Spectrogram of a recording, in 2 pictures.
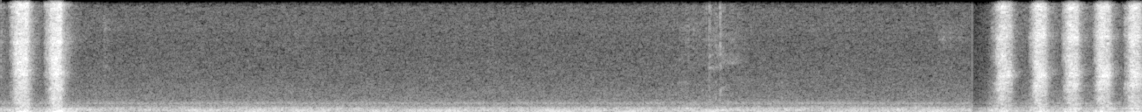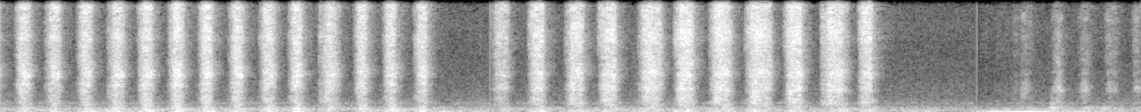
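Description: Dirty parts of a Moser hair clipper are scrubbed with a toothbrush or wire brush in quick, rhythmic rasping strokes, two close bursts of back-and-forth scrubbing after a few isolated scrapes.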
